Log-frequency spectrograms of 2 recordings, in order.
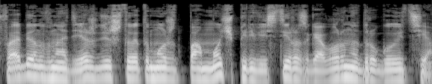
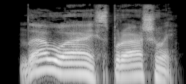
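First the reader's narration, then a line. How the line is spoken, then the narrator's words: Muttering. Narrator (Russian): пробормотал Теодор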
